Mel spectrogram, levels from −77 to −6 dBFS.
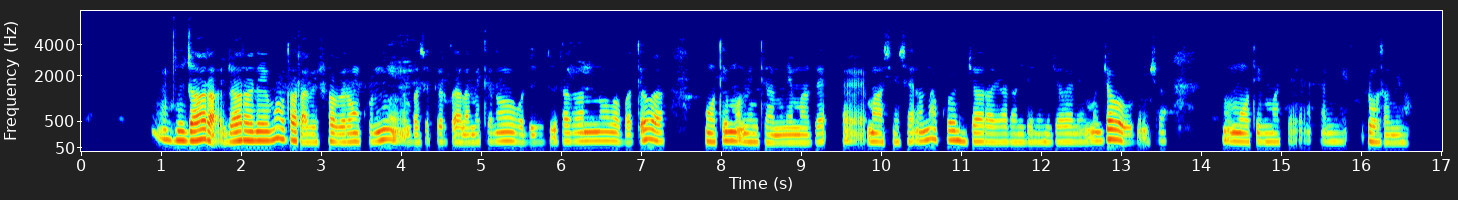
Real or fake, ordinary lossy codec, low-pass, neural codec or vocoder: real; AAC, 48 kbps; 7.2 kHz; none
